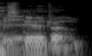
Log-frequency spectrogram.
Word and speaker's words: Risperidone: I'm joined by Rob and Wig from Risperidone. I think that's how you say it. That's it. Yeah, Risperidone.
